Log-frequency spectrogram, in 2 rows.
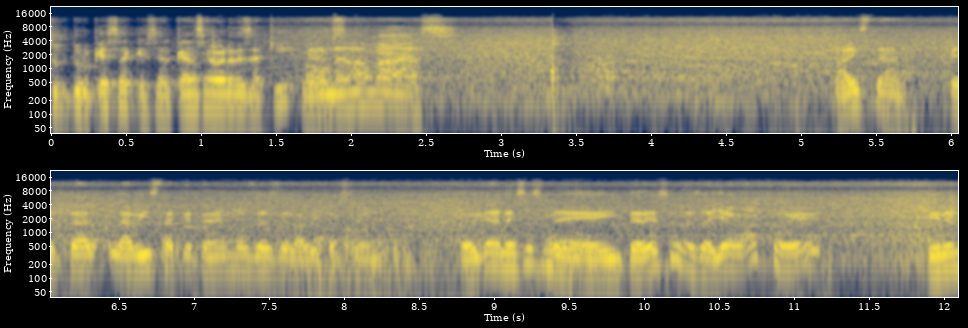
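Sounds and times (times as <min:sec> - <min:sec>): rushing wind: 0:01.6 - 0:12.0
sharp knock: 0:03.3 - 0:03.6.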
